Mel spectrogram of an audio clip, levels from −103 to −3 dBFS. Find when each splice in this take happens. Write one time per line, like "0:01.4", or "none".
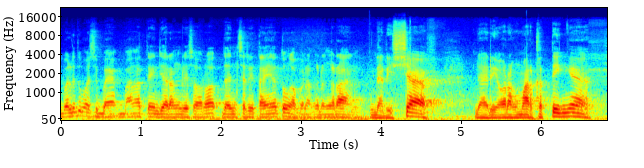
0:03.8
